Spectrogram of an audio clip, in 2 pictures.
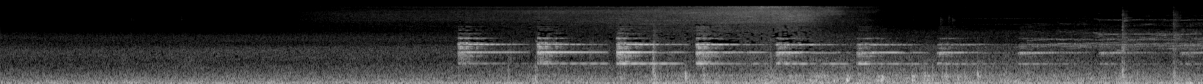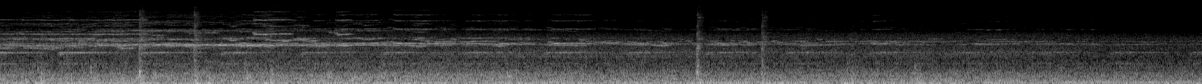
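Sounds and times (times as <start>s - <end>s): train warning bell ringing: 4.6s - 14.5s
wavering high wheel squeal: 4.6s - 24.0s.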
